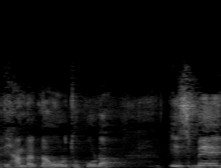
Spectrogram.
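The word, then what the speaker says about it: Arthropoda: 6 है ऑर्थोपोडा, ARTHOPODA, ऑर्थोपोडा। ओ से start मत कर देना स्पेलिंग, ठीक है, बोला जाता है ऑर्थोपोडा, लेकिन ओ नहीं है, ARTHRO, ऑर्थो, THRO है ये, THRO।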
